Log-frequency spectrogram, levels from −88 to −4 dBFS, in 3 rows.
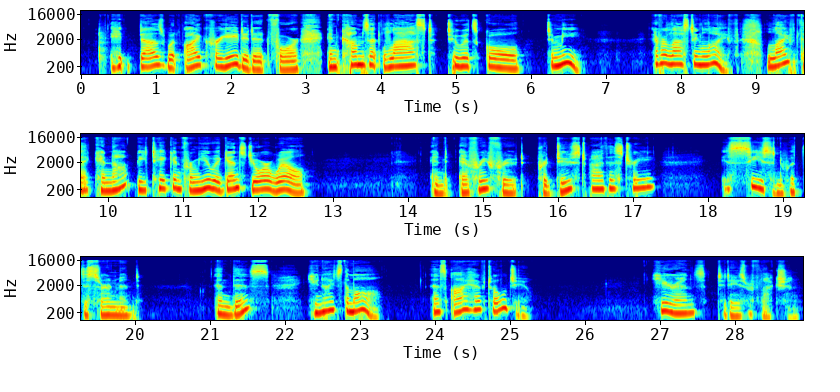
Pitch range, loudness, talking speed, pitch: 175-235 Hz, -22 LUFS, 110 wpm, 205 Hz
